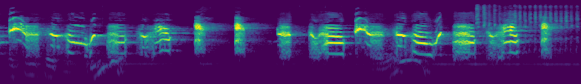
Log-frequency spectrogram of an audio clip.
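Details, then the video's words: Cockatiel chattering: scratchy, nasal notes interleaved with sliding whistles, repeated rapidly and irregularly for several seconds. "Enchanting Cockatiels Singing Various Songs"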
